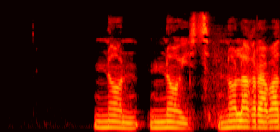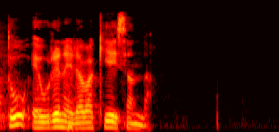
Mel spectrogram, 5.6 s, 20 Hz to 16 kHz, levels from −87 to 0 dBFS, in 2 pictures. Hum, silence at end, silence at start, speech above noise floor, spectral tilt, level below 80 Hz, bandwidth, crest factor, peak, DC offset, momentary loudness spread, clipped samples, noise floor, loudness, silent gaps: none; 1.3 s; 0.95 s; 50 dB; -3.5 dB/octave; -82 dBFS; 11.5 kHz; 20 dB; -12 dBFS; under 0.1%; 10 LU; under 0.1%; -80 dBFS; -30 LUFS; none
